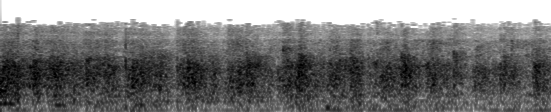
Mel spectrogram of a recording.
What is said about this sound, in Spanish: Gracias, gracias. Un aplauso.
